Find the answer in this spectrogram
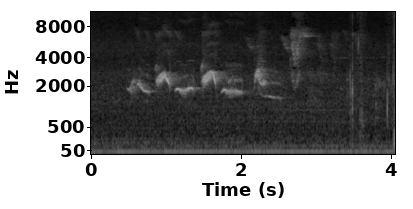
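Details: Common blackbird singing by reeds on 15 June 2020: mellow fluted phrases rising and falling, several in quick succession, ending in a higher twittering flourish, with faint clicks afterward.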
